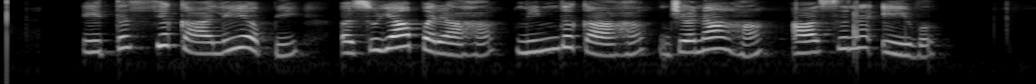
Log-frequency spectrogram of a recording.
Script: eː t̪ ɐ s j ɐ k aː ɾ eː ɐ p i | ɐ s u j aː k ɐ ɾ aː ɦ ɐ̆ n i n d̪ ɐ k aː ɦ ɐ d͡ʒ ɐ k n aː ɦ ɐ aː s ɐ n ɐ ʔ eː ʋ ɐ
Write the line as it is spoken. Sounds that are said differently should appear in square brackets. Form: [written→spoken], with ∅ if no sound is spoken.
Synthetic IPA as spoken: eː t̪ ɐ s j ɐ k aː [ɾ→l] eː ɐ p i | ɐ s u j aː [k→p] ɐ ɾ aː ɦ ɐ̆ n i n d̪ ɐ k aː ɦ ɐ d͡ʒ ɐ [k→∅] n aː ɦ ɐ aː s ɐ n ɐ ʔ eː ʋ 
